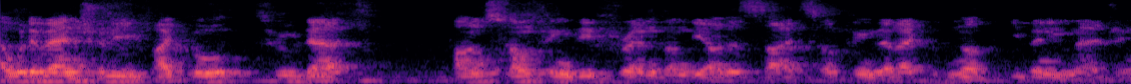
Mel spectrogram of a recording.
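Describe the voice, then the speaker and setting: A man with an Italian accent talks at a very fast pace. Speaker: actor. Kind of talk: public talk. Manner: halting.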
